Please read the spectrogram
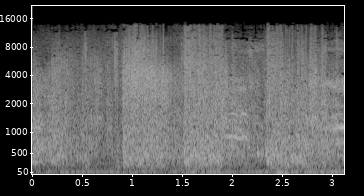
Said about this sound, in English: See, I like this part with the Gatling gun. That's cool.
